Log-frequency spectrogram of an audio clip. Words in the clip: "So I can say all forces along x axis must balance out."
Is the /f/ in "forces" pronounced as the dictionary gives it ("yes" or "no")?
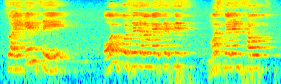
no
